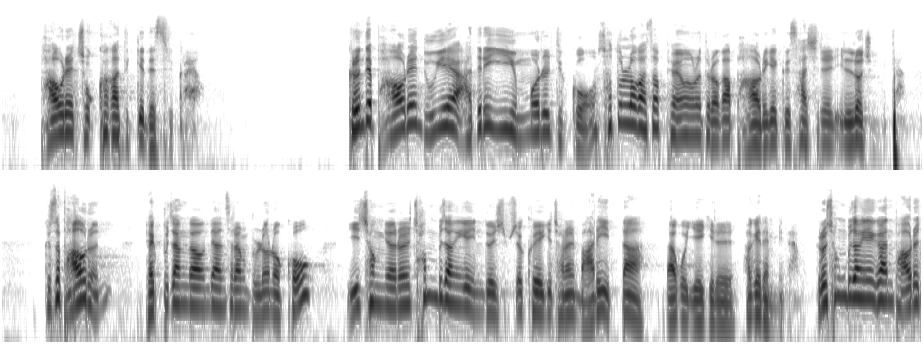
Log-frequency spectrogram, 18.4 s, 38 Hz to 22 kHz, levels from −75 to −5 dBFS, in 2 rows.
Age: 40-59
